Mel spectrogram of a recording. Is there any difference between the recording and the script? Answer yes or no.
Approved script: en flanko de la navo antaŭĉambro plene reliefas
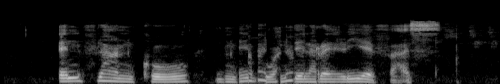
yes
